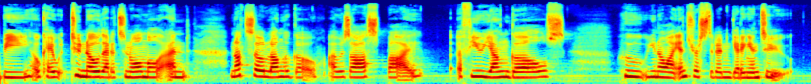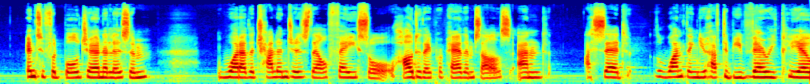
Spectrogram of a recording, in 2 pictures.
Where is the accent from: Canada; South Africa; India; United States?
South Africa; now in United Kingdom; I'm from South Africa, where that media landscape was exactly the same.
